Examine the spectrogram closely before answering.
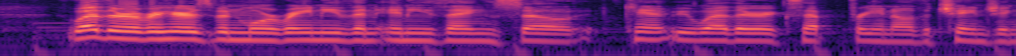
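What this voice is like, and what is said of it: Voice not fully recovered. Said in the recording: “my voice isn't even still 100% back, and it's been about a month since I had COVID”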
